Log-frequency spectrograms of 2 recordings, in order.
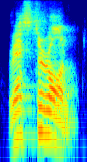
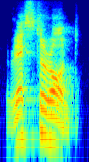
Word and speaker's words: restaurant: how you pronounce it it's because of the hindi pronunciation or the regional languages pronunciation that we pronounce it like that but the correct pronunciation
